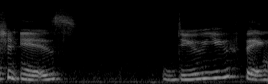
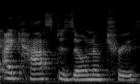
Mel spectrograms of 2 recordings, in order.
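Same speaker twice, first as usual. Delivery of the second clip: ordinary talk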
